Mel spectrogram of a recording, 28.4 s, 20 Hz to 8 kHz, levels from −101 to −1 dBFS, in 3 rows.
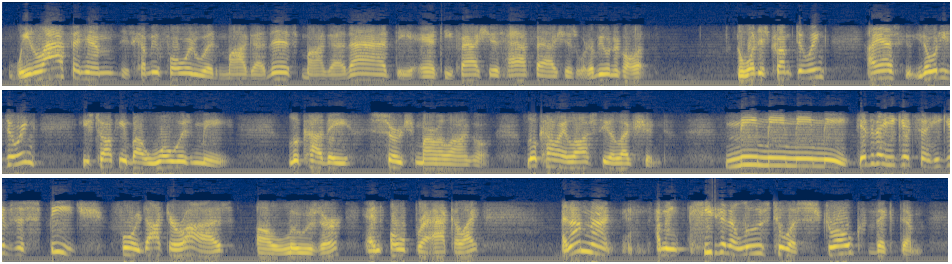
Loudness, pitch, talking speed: -17 LUFS, 195 Hz, 180 wpm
